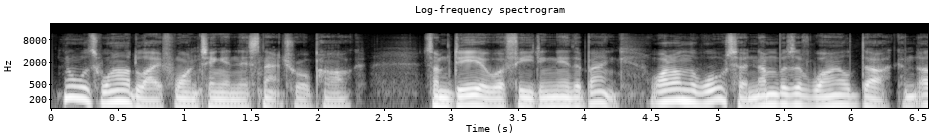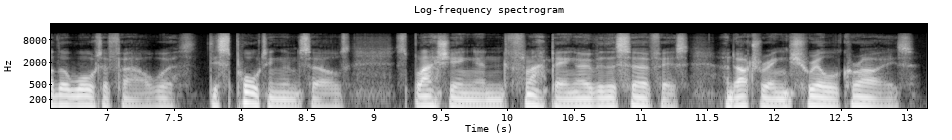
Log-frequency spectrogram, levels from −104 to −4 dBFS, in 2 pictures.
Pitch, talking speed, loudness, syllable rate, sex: 115 Hz, 185 wpm, -16 LUFS, 5.5 syllables/s, male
